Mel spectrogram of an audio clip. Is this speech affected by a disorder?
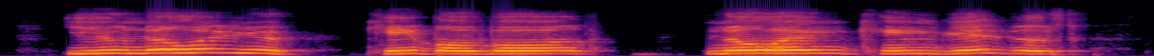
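Yes: cerebral palsy; ongoing gym workouts.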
